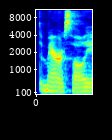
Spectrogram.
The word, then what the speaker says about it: thimerosal: Particular concerns over the use of thimerosal, is that how you say it? – The Marisol, yeah.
